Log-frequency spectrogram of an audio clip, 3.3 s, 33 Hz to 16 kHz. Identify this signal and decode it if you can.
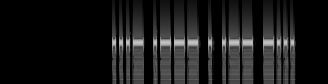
Morse code, heard as a keyed tone, about 34 wpm, 700 Hz. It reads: VJEWB
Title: Five Challenging Letter-Number Combinations 35wpm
